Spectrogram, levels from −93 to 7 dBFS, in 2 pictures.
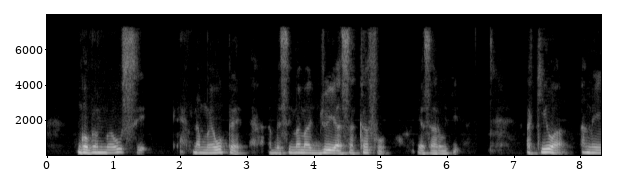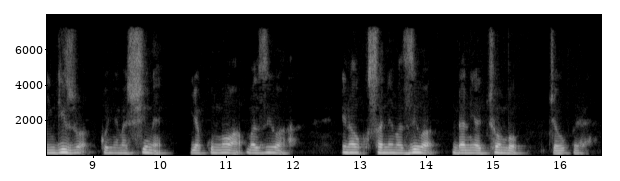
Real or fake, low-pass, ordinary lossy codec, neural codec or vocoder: fake; 7.2 kHz; MP3, 48 kbps; codec, 16 kHz, 8 kbps, FunCodec, trained on LibriTTS, 25 frames a second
